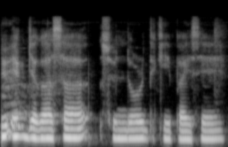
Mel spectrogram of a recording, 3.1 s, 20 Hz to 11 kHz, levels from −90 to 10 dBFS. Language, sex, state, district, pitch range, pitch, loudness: Nagamese, female, Nagaland, Kohima, 150-165 Hz, 155 Hz, -15 LUFS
